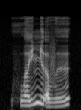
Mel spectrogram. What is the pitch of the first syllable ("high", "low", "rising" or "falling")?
rising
